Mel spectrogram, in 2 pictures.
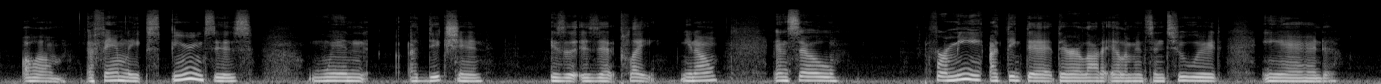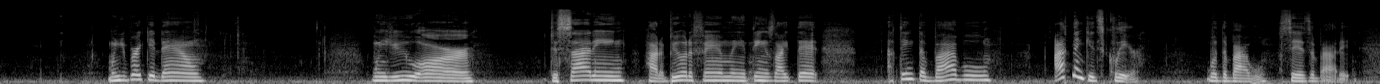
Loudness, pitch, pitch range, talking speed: -19 LUFS, 155 Hz, 140-180 Hz, 130 wpm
